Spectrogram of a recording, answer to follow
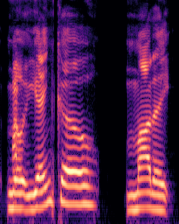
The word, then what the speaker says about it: Miljenko Matijevic: It's Miljenko Matijevic.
